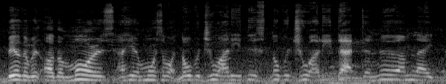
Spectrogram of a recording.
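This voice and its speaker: A man's voice: high-pitched, little pitch movement, quick pace, creaky. A Jamaican man giving impassioned, informal Rasta-style reasoning, emphatic and often checking that his listener follows. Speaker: interviewee. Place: outdoors near passing vehicles. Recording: noisy outdoor recording with traffic.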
